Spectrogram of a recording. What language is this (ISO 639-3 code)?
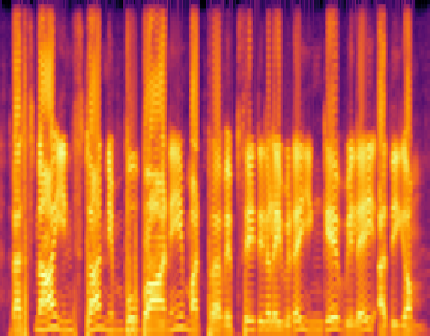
tam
